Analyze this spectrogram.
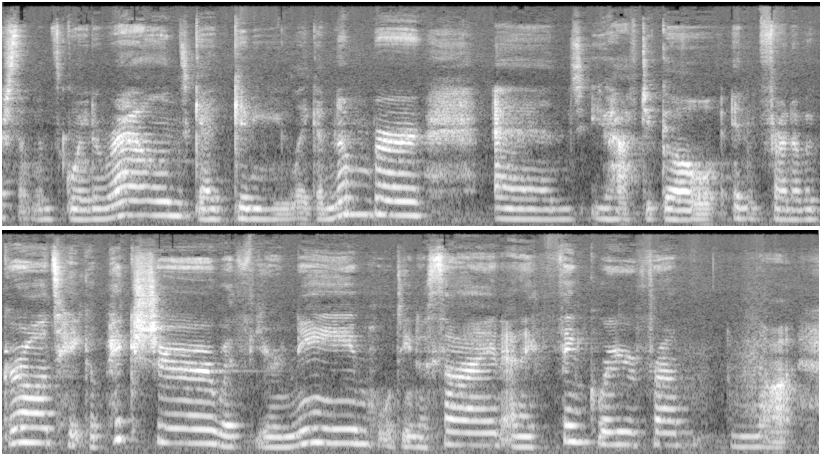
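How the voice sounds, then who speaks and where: A young woman with a cold, sounding stuffy and slightly husky, chatting casually on a vlog with lots of fillers. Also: mid-range voice. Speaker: vlogger. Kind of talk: casual storytelling chat. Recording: voice a bit far from the mic, faint background hiss.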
